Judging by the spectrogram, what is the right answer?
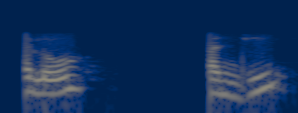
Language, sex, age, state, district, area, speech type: Punjabi, female, 45-60, Punjab, Jalandhar, urban, conversation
